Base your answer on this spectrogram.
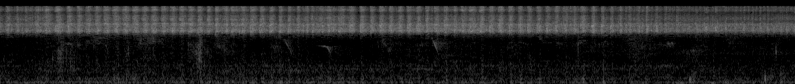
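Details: Crickets calling in Kolargaon village, Dinga Manik union, late in the month of Falgun; a continuous high shrill chorus with a fast pulsing throb, steady throughout, with faint scattered clicks beneath.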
